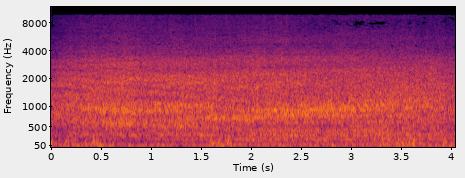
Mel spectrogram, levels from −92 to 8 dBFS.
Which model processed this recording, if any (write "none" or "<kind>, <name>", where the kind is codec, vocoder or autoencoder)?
none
